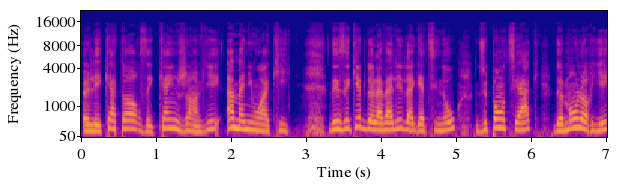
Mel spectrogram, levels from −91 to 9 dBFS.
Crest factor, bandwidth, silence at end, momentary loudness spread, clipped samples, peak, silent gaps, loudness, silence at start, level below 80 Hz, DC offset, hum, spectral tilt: 16 dB; 13.5 kHz; 0 s; 11 LU; under 0.1%; -2 dBFS; none; -19 LUFS; 0 s; -44 dBFS; under 0.1%; none; -7 dB/octave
